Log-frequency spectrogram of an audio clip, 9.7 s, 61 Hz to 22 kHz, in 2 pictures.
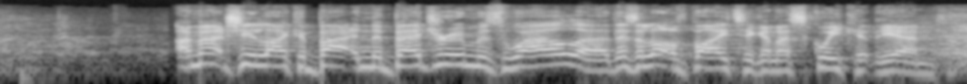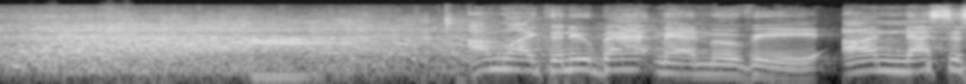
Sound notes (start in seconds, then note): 4.6 laughter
